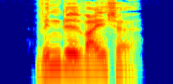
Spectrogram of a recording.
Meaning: inflection of windelweich: 1. strong/mixed nominative/accusative feminine singular 2. strong nominative/accusative plural 3. weak nominative all-gender singular
- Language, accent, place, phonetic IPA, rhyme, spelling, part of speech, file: German, Germany, Berlin, [ˈvɪndl̩ˈvaɪ̯çə], -aɪ̯çə, windelweiche, adjective, De-windelweiche.ogg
